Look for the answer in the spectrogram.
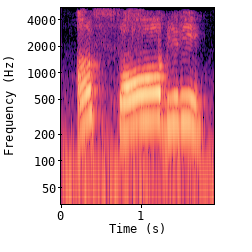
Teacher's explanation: كان عندك حرف مفخم فخمتيه الصاد والالف، الالف تتبع ما قبلها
